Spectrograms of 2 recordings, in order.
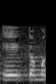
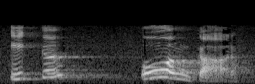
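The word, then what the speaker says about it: ਇੱਕ ਓਅੰਕਾਰ: जा कई पढ जा ओमकार पता नहीं ना अनजान पुण पढ़ जाे गलती कर जा नाते एकम का है ना ओमकार है द असल शुद्ध उच्चारण है जी एक ओंकार य मानो तिन लजा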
